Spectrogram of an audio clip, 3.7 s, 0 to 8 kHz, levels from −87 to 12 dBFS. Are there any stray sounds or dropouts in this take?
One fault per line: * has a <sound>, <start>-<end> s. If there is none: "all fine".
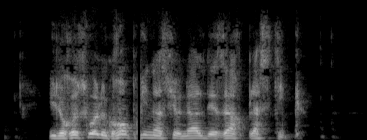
* has a dropout, 1.4-1.4 s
